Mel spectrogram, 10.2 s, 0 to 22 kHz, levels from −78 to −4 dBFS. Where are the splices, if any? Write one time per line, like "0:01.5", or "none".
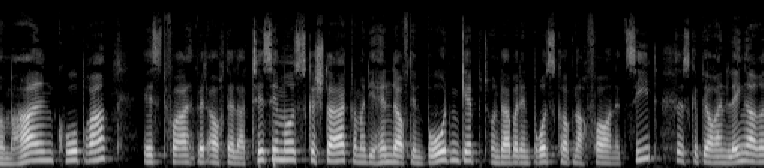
0:09.0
